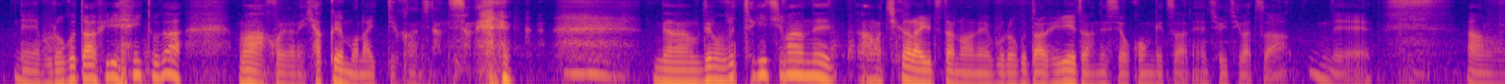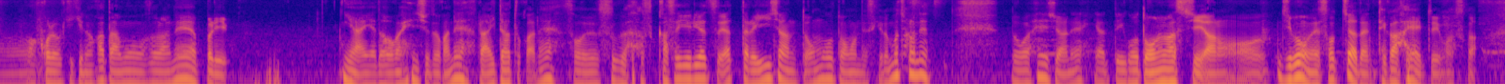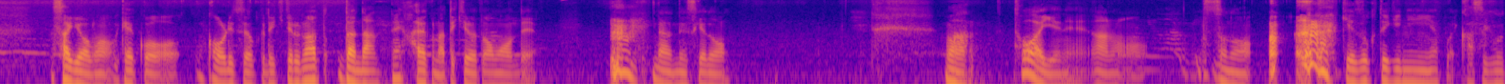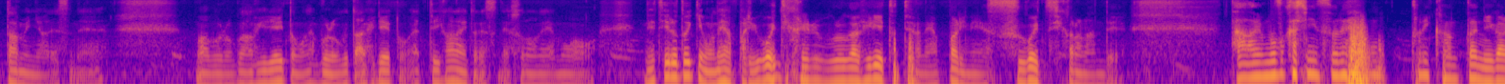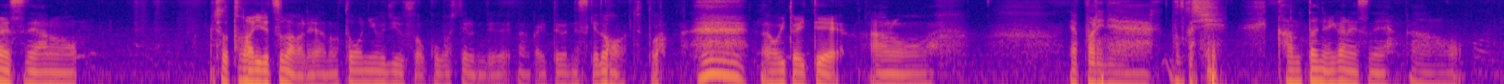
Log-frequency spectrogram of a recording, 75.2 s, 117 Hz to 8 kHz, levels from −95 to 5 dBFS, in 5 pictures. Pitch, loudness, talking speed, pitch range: 115 Hz, -31 LUFS, 350 characters per minute, 105-140 Hz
